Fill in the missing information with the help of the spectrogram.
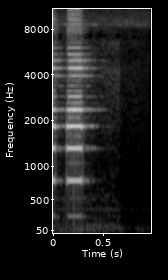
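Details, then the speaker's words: Two short high-pitched beeps: a patient disconnection alarm triggered when a prototype ventilator was stopped by debug code during a respiratory rate range test, just after running at 30 breaths per minute on blower-driven ambient air. "Okay, I will stop the ventilator again using our debug code. This has triggered a patient disconnection alarm."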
